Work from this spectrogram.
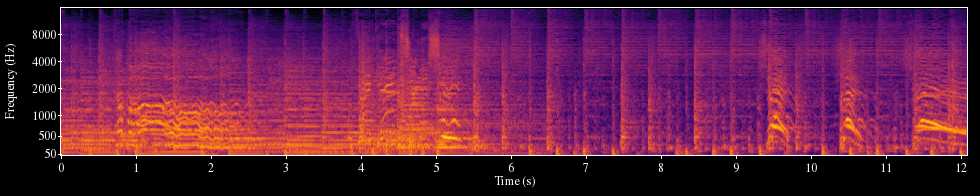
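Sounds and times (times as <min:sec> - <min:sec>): drum kit playing: 0:00.0 - 0:12.0
sliding falling notes: 0:03.9 - 0:06.9.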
